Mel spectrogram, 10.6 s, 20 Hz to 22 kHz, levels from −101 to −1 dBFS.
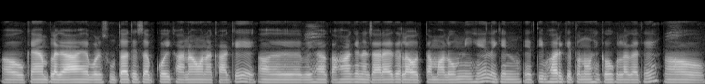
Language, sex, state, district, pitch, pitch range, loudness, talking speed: Chhattisgarhi, male, Chhattisgarh, Rajnandgaon, 125 Hz, 120-125 Hz, -25 LUFS, 190 wpm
